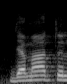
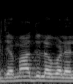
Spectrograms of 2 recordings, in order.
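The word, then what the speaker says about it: جمادى: ஜுமாதா அதாவது ஜுமாதல் ஆகிரா ஜமாத்துல் ஊலா ஜமாத்துல் அவ்வல் என்று சொல்வார்கள் ஜமாத்துல் அவ்வல் அல்ல ஜுமாதா அல் ஊலா ஜுமாதா அஸ்ஸானியா அல்லது ஜுமாதா அலாஹிரா இதான் அதனுடைய பெயர் ஜுமாதா என்று உச்சரிக்க வேண்டும் ஷாபானுக்கும் ஜுமால் ஆகிராவுக்கும் இடையிலே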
